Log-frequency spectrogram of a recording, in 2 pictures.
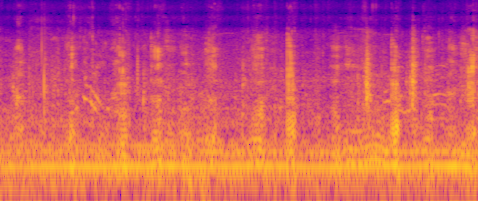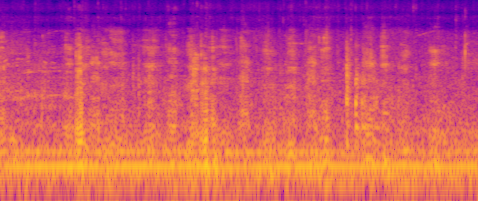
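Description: Domestic pigs in a wooden pen grunting and feeding, with many short, irregular grunts and eating noises over a steady low hum.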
